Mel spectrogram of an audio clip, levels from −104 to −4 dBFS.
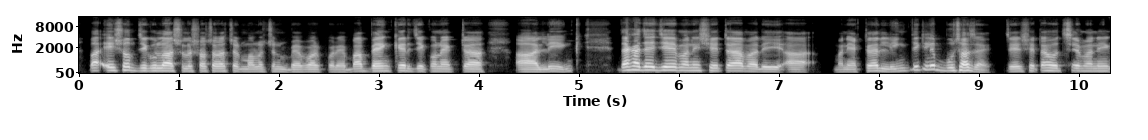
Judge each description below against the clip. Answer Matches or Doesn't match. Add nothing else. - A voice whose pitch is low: Doesn't match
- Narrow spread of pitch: Doesn't match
